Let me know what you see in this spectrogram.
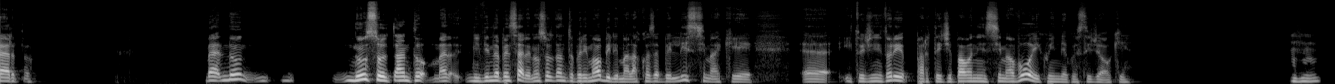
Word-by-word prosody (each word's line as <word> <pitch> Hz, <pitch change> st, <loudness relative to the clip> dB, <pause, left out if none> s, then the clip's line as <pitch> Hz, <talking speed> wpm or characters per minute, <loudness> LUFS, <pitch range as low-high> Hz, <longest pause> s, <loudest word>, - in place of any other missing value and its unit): Certo! 155 Hz, -5 st, +1 dB, 1.7 s
Beh, 185 Hz, -2 st, +3 dB
non 225 Hz, +4 st, +3 dB
n 165 Hz, -4 st, -14 dB, 0.2 s
n 175 Hz, -, -13 dB, 0.4 s
non 185 Hz, -, +5 dB
soltanto 185 Hz, -3 st, +6 dB
ma, 155 Hz, +3 st, -3 dB
uhm, 165 Hz, -, -5 dB
mi 155 Hz, 0 st, -3 dB
vien 170 Hz, +3 st, 0 dB
da 180 Hz, -, +5 dB
pensare, 175 Hz, -6 st, +2 dB
non 160 Hz, +4 st, -3 dB
soltanto 180 Hz, -2 st, -1 dB
per 150 Hz, 0 st, -1 dB
i -, -, -1 dB
mobili, 165 Hz, -6 st, +2 dB
ma 130 Hz, -1 st, -3 dB
la 125 Hz, -, -3 dB
cosa 145 Hz, -1 st, -4 dB
bellissima 150 Hz, -1 st, -4 dB
è 125 Hz, -, -11 dB
che, 125 Hz, -3 st, -7 dB, 0.5 s
uhm, 125 Hz, -1 st, -3 dB
i 145 Hz, -, -13 dB
tuoi 140 Hz, +1 st, -5 dB
genitori 165 Hz, +5 st, 0 dB
partecipavano 140 Hz, +2 st, -2 dB
insieme 135 Hz, +1 st, -3 dB
a -, -, 0 dB
voi, 210 Hz, -, +4 dB
quindi, 125 Hz, -1 st, -7 dB
a -, -, -10 dB
questi 120 Hz, +2 st, -10 dB
giochi. 115 Hz, -1 st, -10 dB, 1.6 s
Mh-mh. 145 Hz, +1 st, -6 dB
145 Hz, 165 wpm, -24 LUFS, 130-175 Hz, 1.7 s, soltanto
